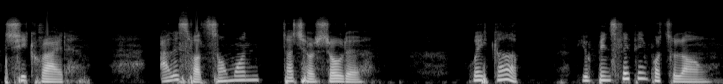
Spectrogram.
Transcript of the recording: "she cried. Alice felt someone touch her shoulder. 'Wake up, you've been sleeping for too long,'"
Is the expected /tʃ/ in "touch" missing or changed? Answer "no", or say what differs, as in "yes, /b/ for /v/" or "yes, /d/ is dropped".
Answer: no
